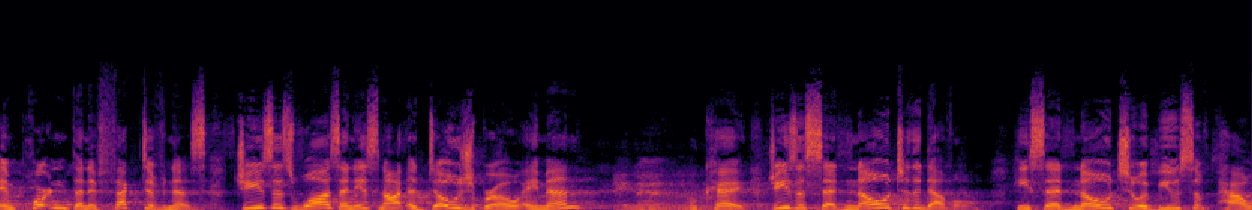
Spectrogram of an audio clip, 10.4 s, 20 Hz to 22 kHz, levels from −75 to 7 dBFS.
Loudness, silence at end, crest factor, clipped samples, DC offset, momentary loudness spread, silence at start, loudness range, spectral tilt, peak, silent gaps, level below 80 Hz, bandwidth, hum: -18 LUFS; 0 s; 14 dB; under 0.1%; under 0.1%; 11 LU; 0 s; 2 LU; -2.5 dB/octave; -4 dBFS; none; -62 dBFS; 14.5 kHz; none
